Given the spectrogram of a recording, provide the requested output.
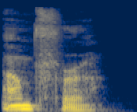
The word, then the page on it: amphora: British English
